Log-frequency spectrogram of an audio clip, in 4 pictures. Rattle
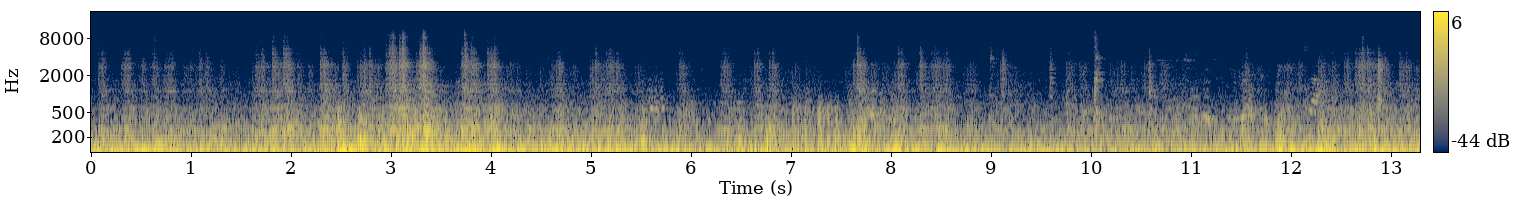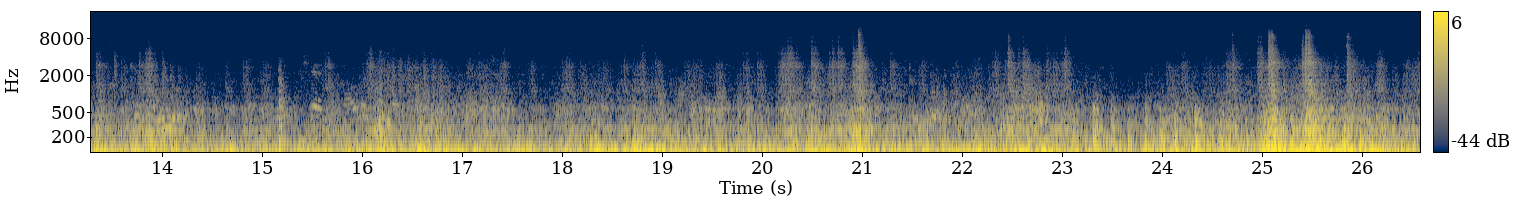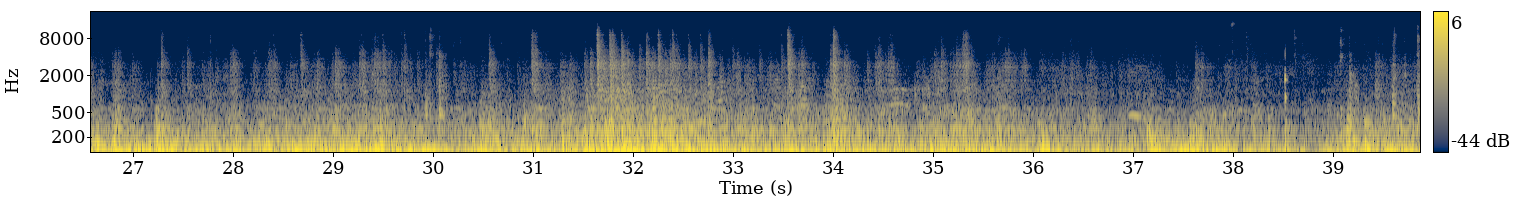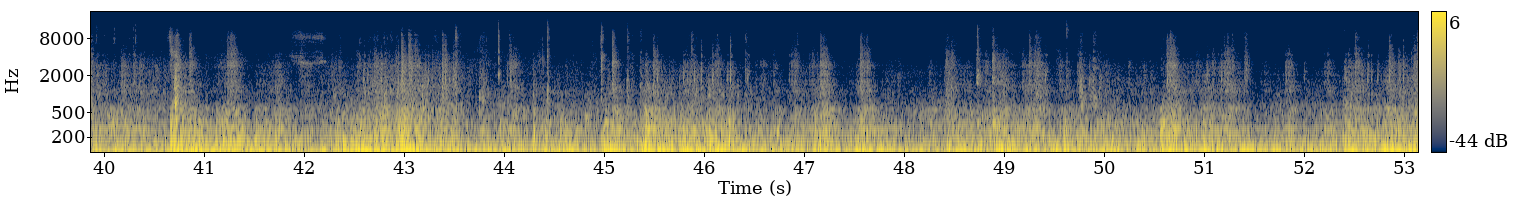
16.0 53.1

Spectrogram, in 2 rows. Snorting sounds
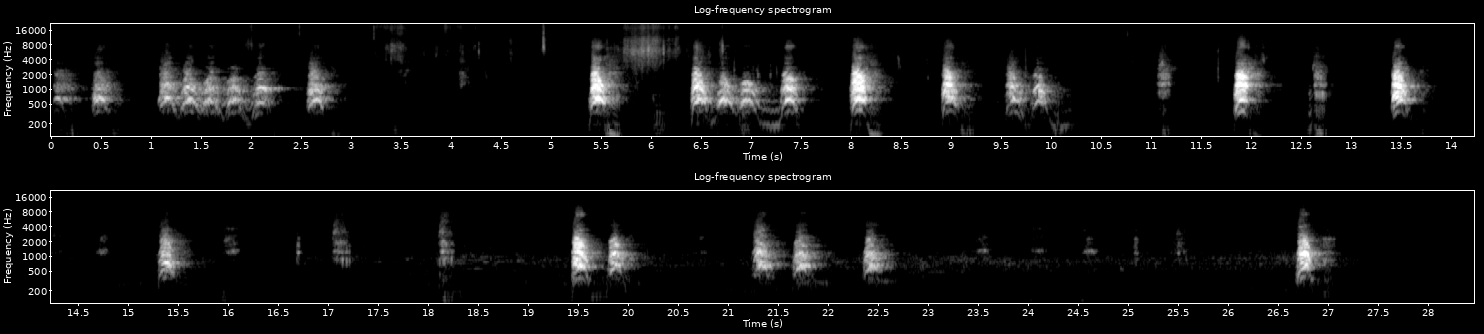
12.6 12.9

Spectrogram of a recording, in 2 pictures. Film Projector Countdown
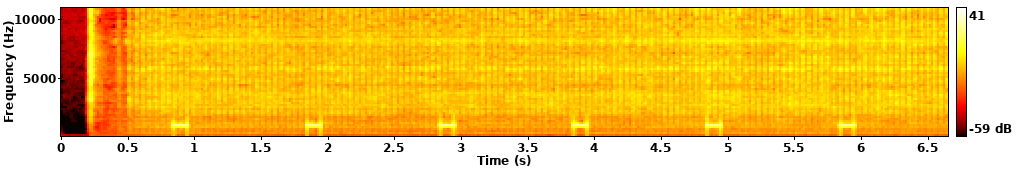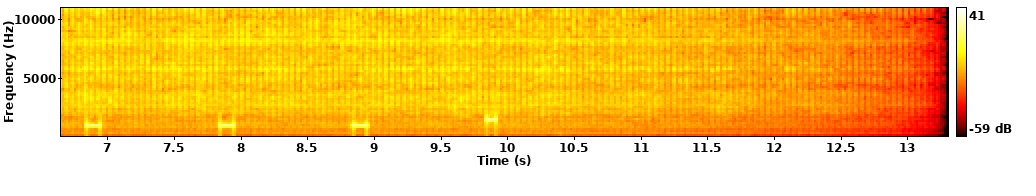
0.2 2.0, 2.7 3.1, 3.8 4.0, 4.6 5.0, 5.8 6.1, 6.7 7.2, 7.8 8.1, 8.8 9.2

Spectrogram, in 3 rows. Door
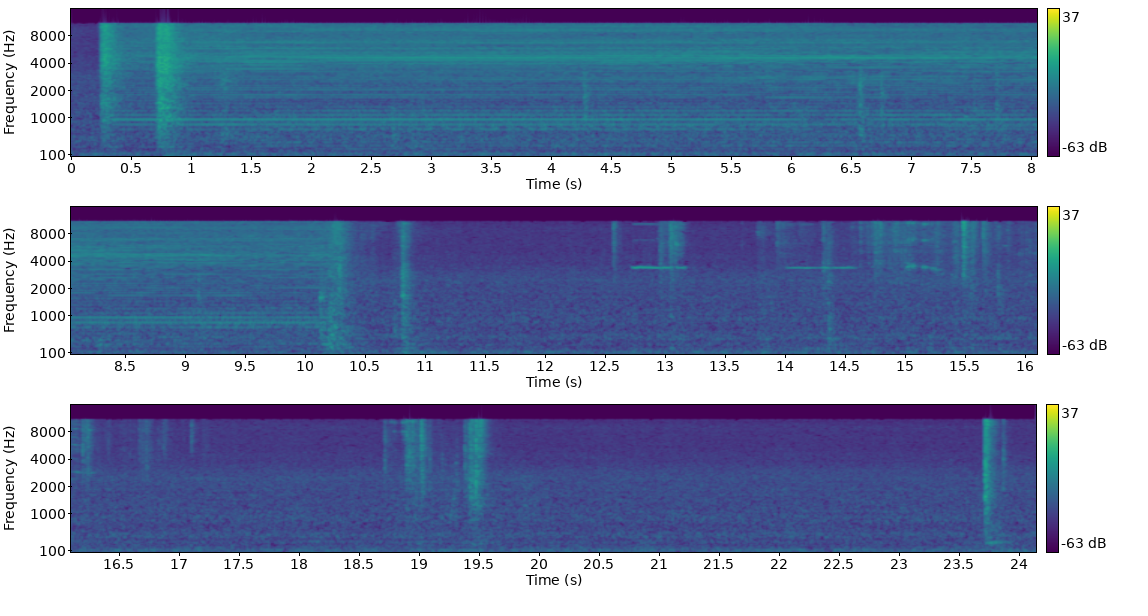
0.3 1.0, 10.1 11.0

